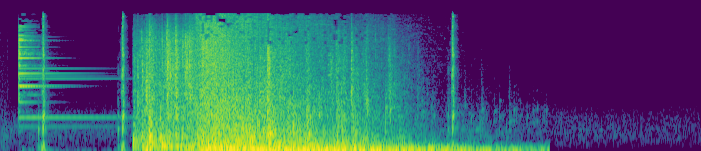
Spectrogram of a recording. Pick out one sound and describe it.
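A building collapses with a loud rumbling crash.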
